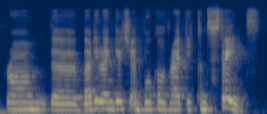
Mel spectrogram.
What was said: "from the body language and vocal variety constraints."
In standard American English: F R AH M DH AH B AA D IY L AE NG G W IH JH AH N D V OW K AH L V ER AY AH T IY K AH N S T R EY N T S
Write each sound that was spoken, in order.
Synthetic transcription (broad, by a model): F R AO M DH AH B AA D IY L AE NG G W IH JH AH N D V OW K AH L V ER AY AH T IY K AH N S T R EY N T S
